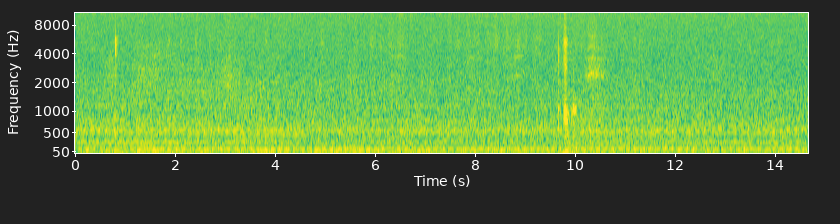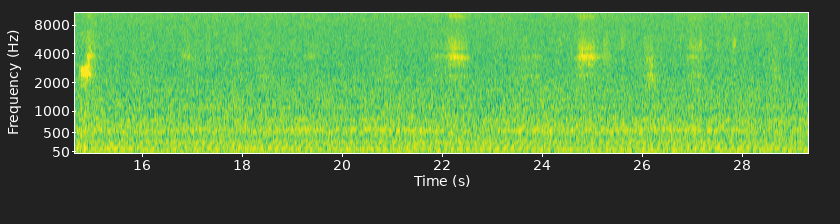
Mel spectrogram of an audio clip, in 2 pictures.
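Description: Fingers rub and scrape softly against shoe leather.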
